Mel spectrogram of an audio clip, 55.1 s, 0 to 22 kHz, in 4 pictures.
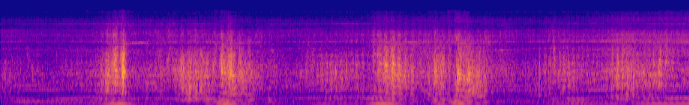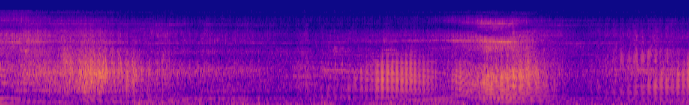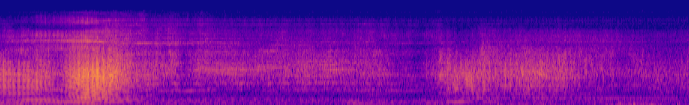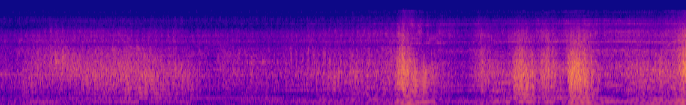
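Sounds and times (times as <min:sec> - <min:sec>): rc helicopter motor whine: 0:00.0 - 0:55.0
rotor blade noise: 0:00.0 - 0:55.0
wind rumble on microphone: 0:14.2 - 0:25.0.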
